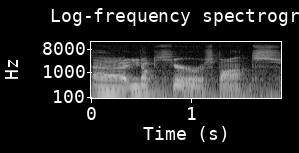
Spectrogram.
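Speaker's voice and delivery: ordinary talk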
